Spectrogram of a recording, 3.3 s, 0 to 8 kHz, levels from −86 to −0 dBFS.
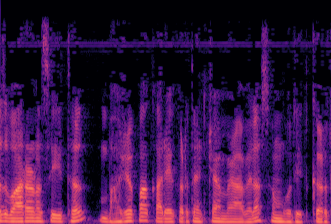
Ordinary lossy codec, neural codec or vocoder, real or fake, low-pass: none; none; real; 7.2 kHz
